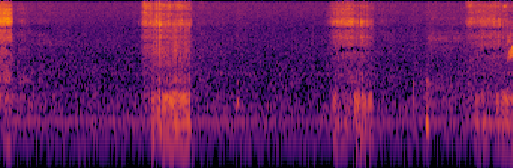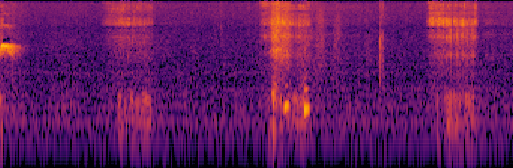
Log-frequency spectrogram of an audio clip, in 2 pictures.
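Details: Snoring from a young female dog sleeping on her back with her mouth open: raspy, airy breaths repeated about every two seconds, with faint small clicks and rustles between them.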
